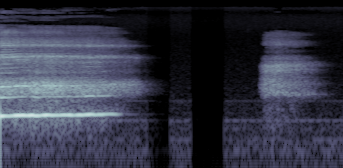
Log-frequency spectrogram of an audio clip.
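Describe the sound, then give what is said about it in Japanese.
Deep breathing during a guided breathing exercise. A long, voiced breath fades out, then comes silence and a shorter, airy breath. “息を吸って”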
